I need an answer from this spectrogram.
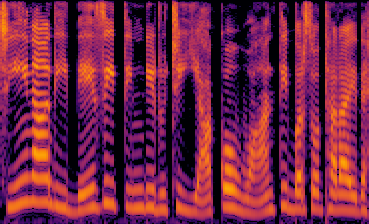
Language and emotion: Kannada, disgusted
